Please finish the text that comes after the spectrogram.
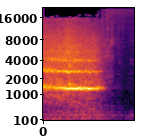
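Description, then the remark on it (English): A sharp, high-pitched tire screech from a motorcycle skidding out on a highway after hitting a patch of sand, holding steady for just under a second before quickly dying away into silence. No voices are heard. “He was driving to work when a man on a motorcycle hit a patch of sand and skidded out on the highway in front of him.”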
